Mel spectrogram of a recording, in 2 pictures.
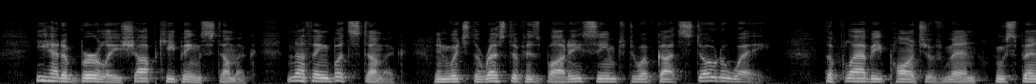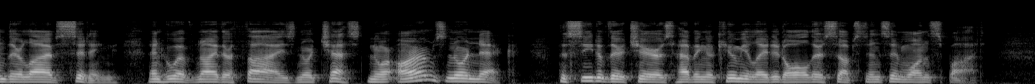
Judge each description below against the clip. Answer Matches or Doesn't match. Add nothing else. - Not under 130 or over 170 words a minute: Matches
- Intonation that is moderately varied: Matches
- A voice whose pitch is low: Matches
